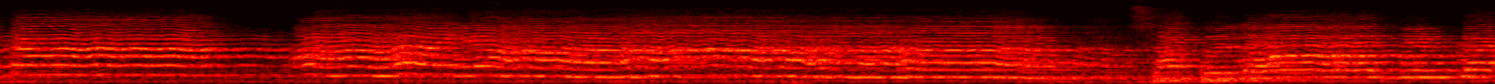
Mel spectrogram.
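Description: A single voice singing a slow, drawn-out devotional recitation in long, wavering held notes, pausing briefly for breath about a second and a half in and again near six seconds.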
